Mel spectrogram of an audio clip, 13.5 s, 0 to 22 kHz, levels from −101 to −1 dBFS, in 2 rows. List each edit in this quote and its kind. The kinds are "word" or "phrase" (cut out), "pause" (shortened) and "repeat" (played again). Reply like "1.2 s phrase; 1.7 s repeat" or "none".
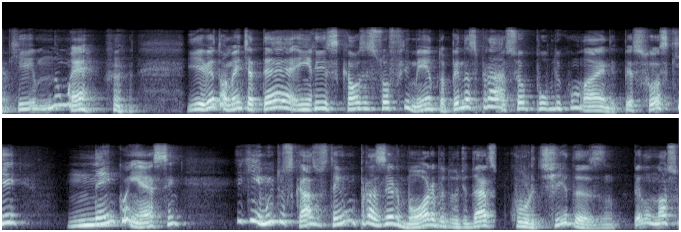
3.1 s word; 5.0 s word; 11.7 s word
